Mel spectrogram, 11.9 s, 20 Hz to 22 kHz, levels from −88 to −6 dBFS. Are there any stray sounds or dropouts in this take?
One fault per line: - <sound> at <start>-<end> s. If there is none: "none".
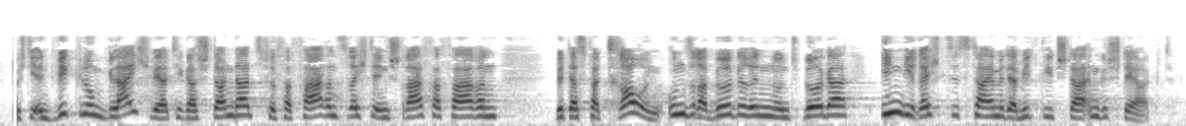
- dropout at 0.1-0.2 s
